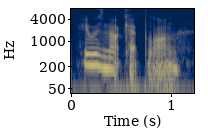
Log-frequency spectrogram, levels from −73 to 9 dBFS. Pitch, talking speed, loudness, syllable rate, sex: 200 Hz, 245 wpm, -19 LUFS, 4.8 syllables/s, female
